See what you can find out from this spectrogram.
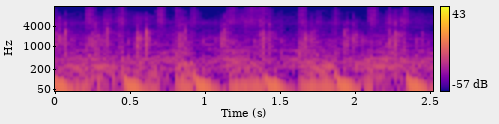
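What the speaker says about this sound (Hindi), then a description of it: "अतुल जी के लिए जोरदार तालियां हो जाए." An audience gives actor Atul a loud, sustained round of applause at The Kashmir Files event, with dense, steady clapping throughout.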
